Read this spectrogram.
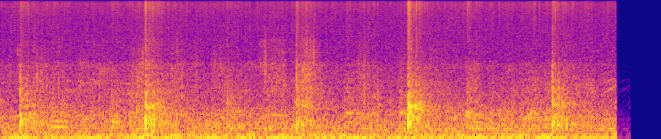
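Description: A tennis ball is struck back and forth with sharp pops, outdoors.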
